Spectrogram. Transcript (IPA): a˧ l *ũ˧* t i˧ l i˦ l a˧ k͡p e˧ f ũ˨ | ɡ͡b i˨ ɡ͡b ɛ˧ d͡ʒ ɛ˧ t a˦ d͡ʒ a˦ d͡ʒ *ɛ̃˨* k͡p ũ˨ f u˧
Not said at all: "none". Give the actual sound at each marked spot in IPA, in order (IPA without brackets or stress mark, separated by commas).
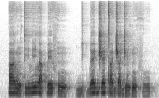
ũ˨, ɛ̃˧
